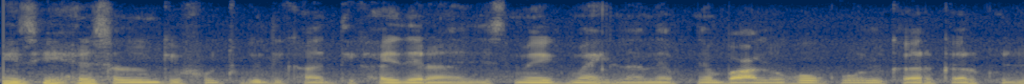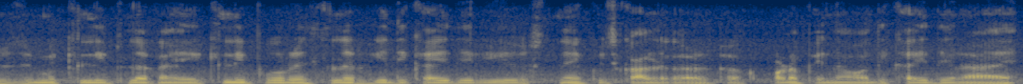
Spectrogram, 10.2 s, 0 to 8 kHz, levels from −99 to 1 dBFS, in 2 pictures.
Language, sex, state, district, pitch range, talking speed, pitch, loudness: Hindi, male, Bihar, Muzaffarpur, 100-110 Hz, 260 wpm, 105 Hz, -30 LUFS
